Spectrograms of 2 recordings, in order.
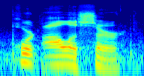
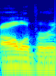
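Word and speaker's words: Port Olisar: I could never pronounce Port aliser not Oliver as I like to say did they just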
